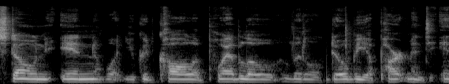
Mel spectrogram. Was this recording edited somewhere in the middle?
yes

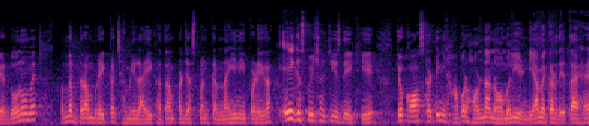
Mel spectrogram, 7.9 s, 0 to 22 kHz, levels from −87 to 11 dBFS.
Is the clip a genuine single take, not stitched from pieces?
no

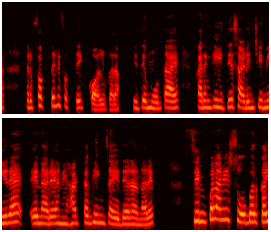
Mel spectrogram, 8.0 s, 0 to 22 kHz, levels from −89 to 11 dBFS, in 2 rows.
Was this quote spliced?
yes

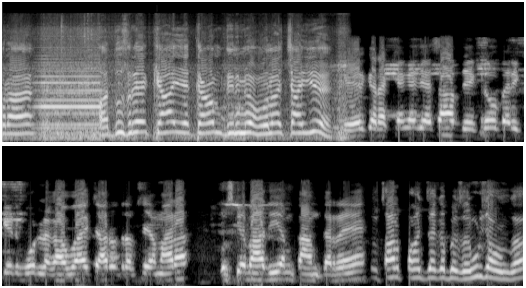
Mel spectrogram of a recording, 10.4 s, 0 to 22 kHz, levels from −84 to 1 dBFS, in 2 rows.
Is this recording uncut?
no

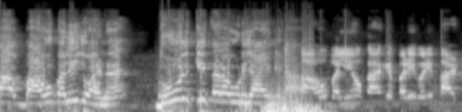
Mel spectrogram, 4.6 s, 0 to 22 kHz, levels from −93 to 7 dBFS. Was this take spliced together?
yes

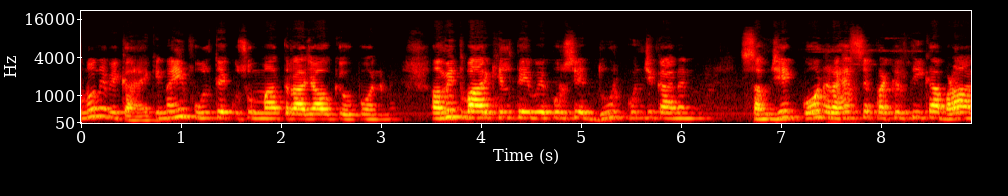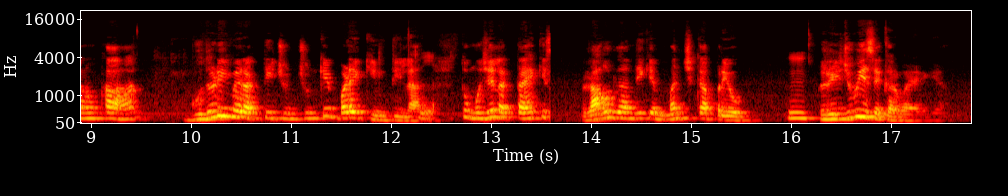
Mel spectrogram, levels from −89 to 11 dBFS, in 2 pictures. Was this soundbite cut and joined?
yes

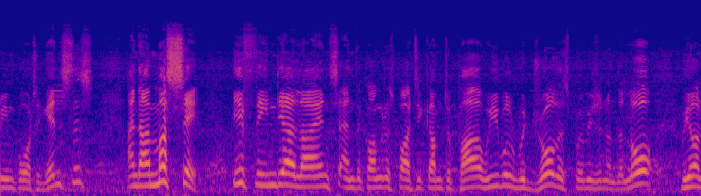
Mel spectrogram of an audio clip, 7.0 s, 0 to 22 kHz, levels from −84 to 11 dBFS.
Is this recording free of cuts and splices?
yes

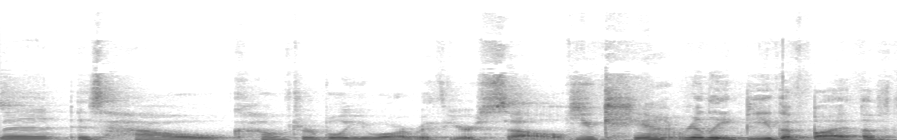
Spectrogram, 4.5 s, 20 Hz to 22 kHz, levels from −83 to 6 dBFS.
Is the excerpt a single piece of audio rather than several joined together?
no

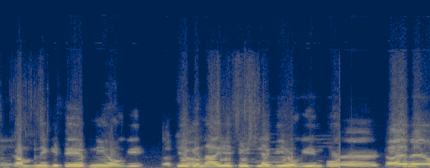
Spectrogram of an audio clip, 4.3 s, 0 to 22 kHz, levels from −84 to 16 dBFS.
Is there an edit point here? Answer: yes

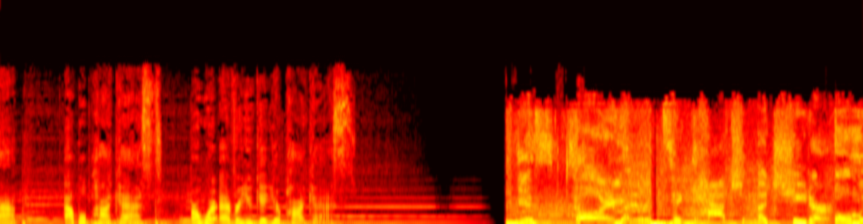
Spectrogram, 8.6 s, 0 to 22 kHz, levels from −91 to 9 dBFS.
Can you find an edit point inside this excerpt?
yes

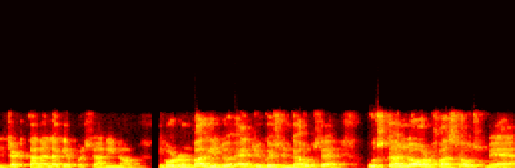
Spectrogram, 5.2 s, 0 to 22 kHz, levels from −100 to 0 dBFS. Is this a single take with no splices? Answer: no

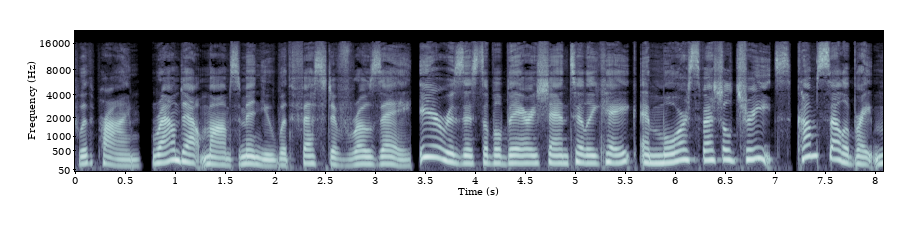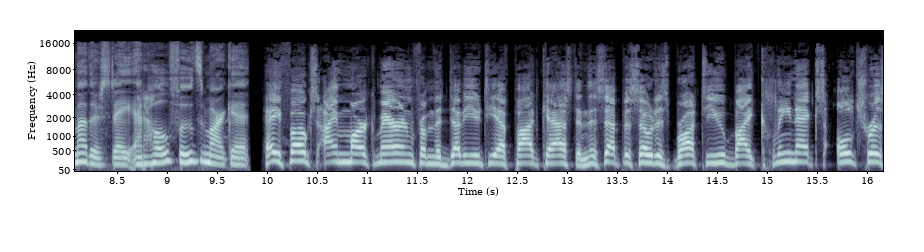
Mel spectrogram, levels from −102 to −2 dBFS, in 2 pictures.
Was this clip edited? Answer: yes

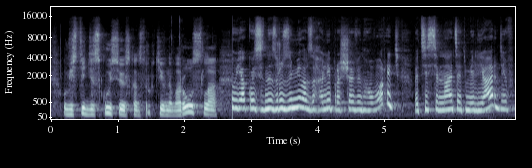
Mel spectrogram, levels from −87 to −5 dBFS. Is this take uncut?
no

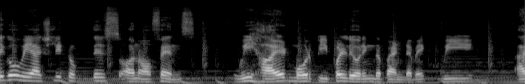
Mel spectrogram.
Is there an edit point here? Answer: no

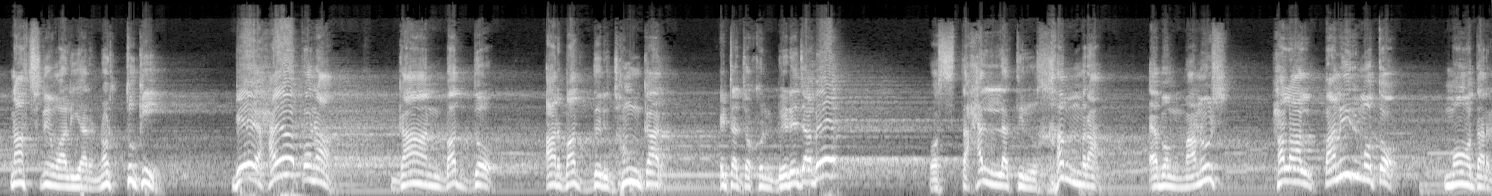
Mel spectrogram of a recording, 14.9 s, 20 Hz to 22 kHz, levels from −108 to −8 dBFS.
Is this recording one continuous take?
yes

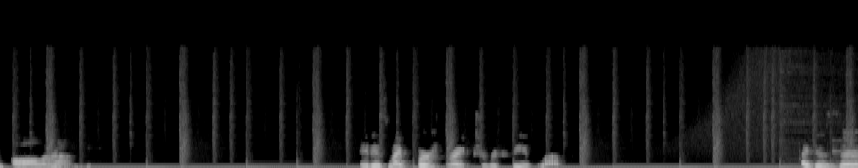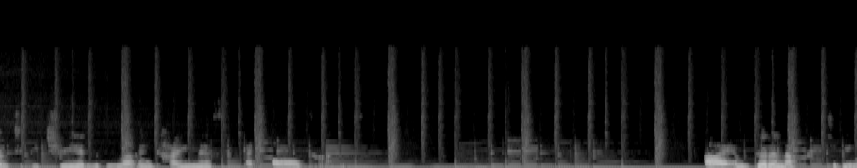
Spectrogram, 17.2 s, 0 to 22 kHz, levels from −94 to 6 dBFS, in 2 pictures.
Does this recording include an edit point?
yes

